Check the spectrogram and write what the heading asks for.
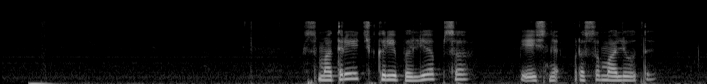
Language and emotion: Russian, neutral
